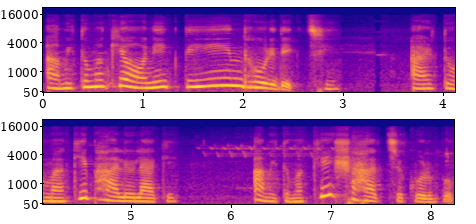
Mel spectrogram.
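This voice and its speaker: A woman voicing a kindly, knowing fairy in a cartoon, speaking in a measured, reassuring way. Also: medium pitch, expressive, darkish tone. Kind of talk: fairy-tale cartoon dialogue.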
